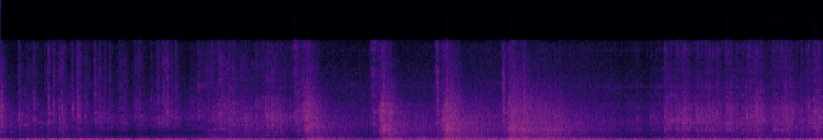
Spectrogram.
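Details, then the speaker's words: Roadkill carbureted car: loud engine idling roughly with several uneven throttle blips; stumbles under load, better as it warms but still present; cause unconfirmed. "does it under load the warmer it gets the better it is but it still does it huh"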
